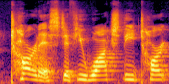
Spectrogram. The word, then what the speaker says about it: Tarteist: they're keeping it but they do want us to pronounce it tartiest if you watch the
